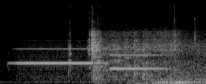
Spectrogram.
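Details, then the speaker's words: 2003 Ford Expedition starting normally after the faulty PCM relay (203) was swapped with the fog lamp relay (202); a steady chime, a quick crank and a clean catch, with none of the fuse-box buzzing heard before. "and when you try to turn the key nothing happens but with a new relay no sound and"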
